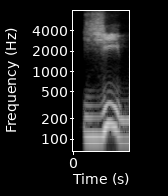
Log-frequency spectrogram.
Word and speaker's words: Grzyb: Is she pronounced Grzyb, I think? Grzyb, yep.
